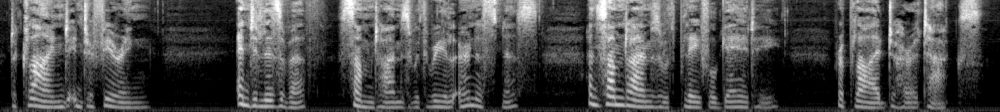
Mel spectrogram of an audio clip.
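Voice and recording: At a fairly slow pace, a man speaks with a fairly high pitch and a fairly bright tone. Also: ordinary pitch variation.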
